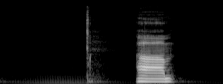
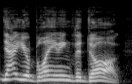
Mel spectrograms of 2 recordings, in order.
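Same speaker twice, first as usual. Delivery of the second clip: ordinary talk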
